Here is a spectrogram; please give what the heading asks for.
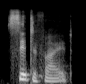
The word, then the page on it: citified: Indian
